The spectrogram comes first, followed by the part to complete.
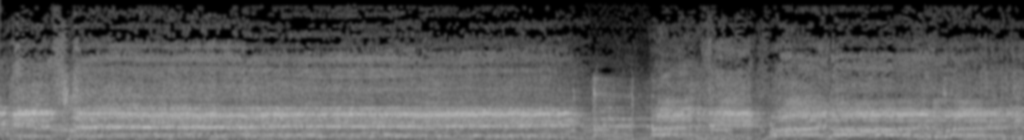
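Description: A men's vocal ensemble singing a gospel song in harmony, holding long chords, with new phrases starting about six and eight seconds in.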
